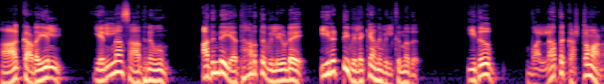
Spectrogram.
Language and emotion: Malayalam, disgusted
